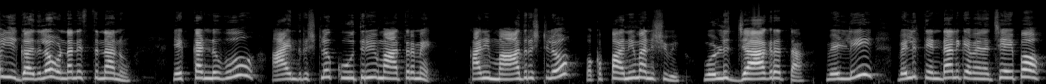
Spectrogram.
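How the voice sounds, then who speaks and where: A woman playing a cruel, scheming middle-aged stepmother in an animated moral story, scornful and sarcastic. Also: sits high. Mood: scornful, bossy.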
